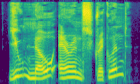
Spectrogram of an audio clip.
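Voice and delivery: amazed wonder, awestruck, pitched very high. A narrator reads a companion's question at the door, awestruck. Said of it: "say in an awestruck voice".

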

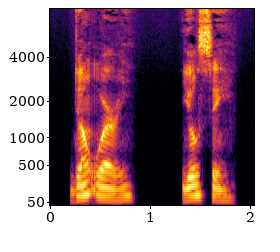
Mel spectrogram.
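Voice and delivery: plain

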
